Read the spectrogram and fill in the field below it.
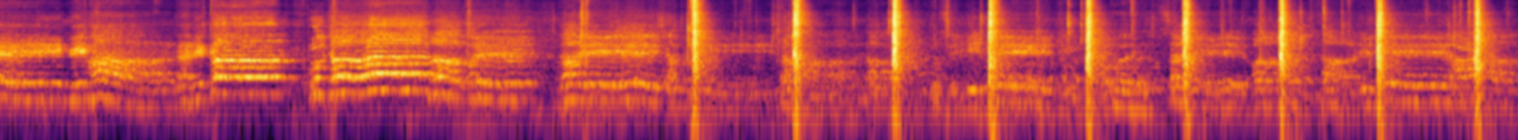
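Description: Men chant loudly in unison.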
